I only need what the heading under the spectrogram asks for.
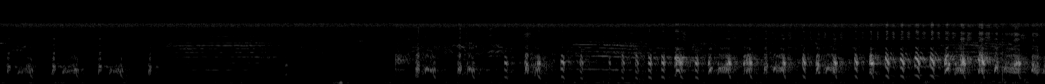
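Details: Chukar partridge calling: quiet, scattered clucks at first, then a fast run of harsh chuck notes that grows louder and quicker toward the end, about three per second, over a steady high hiss.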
